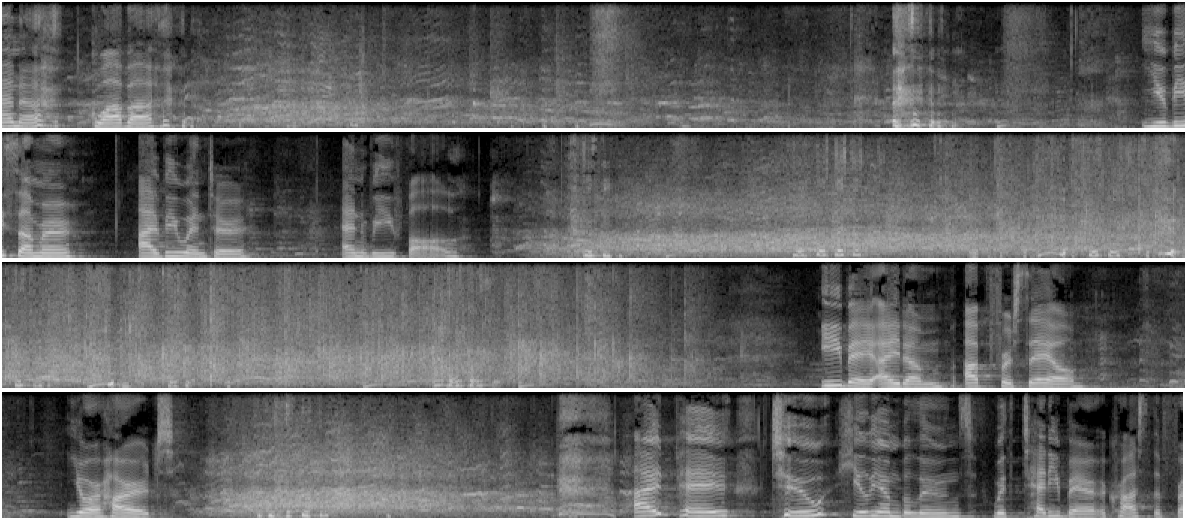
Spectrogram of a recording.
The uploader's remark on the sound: Recorded live at the Park Theatre in Winnipeg.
